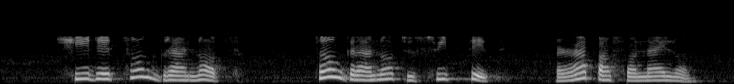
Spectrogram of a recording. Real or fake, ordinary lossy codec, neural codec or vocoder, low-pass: fake; none; vocoder, 22.05 kHz, 80 mel bands, HiFi-GAN; 3.6 kHz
